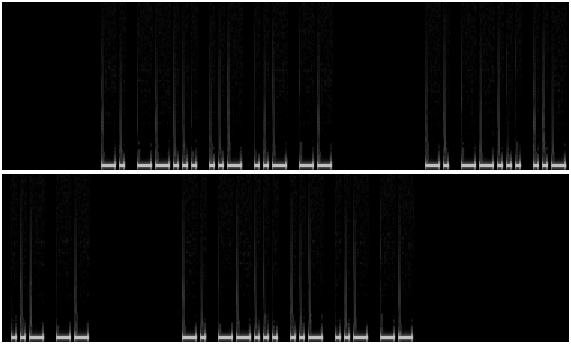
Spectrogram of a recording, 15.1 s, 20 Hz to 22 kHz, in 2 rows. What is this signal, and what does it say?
Morse code, heard as a keyed tone, about 20 wpm, 700 Hz. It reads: N7UUM N7UUM N7UUM
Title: USA Call Signs - 5 Characters - Repeated 3x - 20wpm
